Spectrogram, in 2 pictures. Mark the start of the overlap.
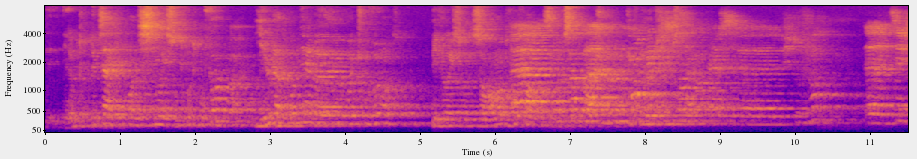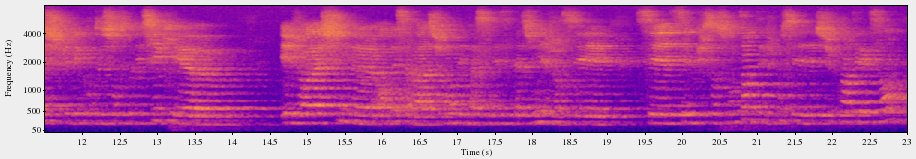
6.2 s

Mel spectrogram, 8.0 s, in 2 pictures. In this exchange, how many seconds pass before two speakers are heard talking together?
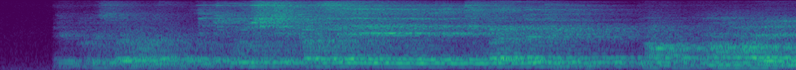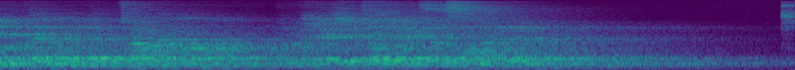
none

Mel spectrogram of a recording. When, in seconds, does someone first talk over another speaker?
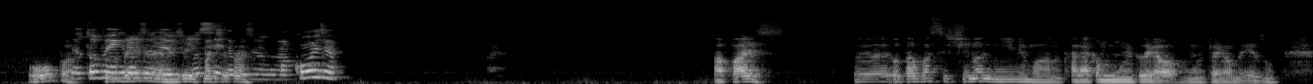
0.7 s

